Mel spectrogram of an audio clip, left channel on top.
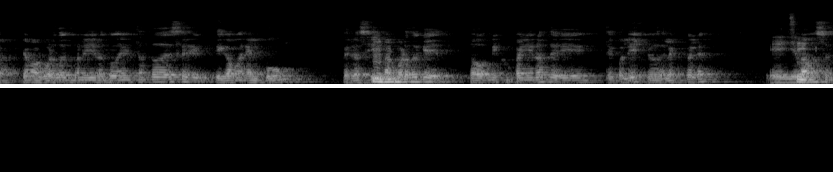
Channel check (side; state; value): right; silent; digital silence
